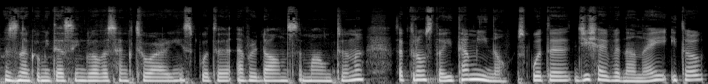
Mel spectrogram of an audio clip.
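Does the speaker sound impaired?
No.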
